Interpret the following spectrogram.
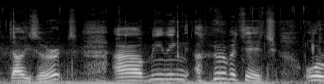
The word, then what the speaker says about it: Dysart: we go good boy the name daer uh is Scottish GAC which is pronounced uh desert uh meaning a Hermitage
